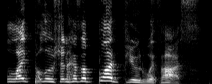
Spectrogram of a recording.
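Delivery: acted high, loud protest; angry accusation. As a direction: throw the accusation at your rivals. Character in an acted quarrel.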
